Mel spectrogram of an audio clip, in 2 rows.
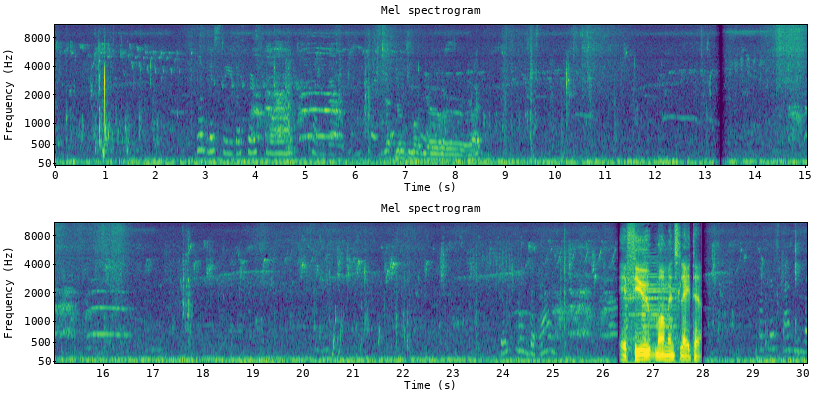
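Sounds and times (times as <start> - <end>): chickens clucking: 3.6 - 10.3
rooster-like calls: 4.0 - 5.9.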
